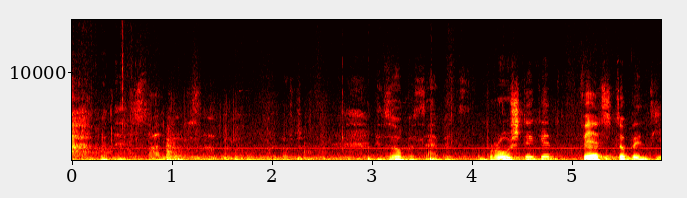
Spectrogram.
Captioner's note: woman speaking unknown foreign language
